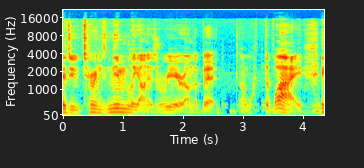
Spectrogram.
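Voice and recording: The clip consists of reading aloud in a natural voice.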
